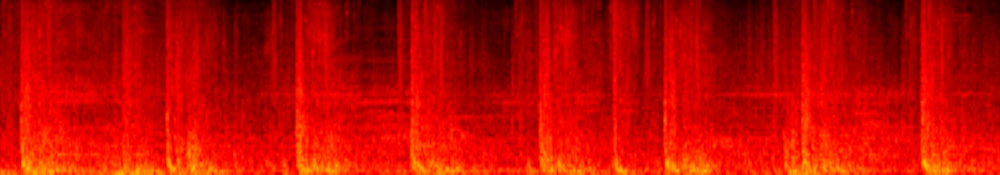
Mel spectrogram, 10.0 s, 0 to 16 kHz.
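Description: Rapid gunfire in Helldivers 2, a steady run of about a dozen loud, sharp shots or blasts at roughly one-second intervals over a constant roar of combat noise, no talking.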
